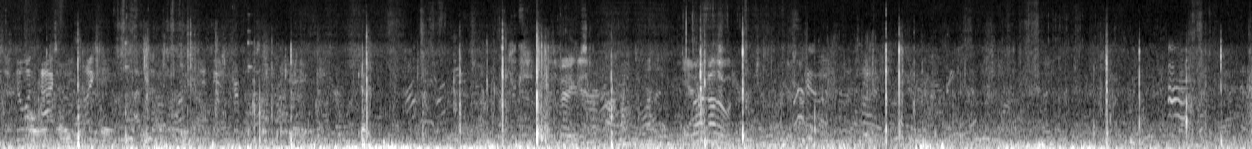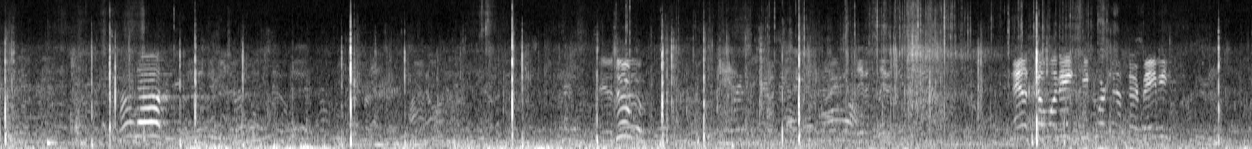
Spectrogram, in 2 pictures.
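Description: Open-air ballfield sound: distant voices of players and spectators calling out now and then over a low steady rumble, with occasional sharp knocks.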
